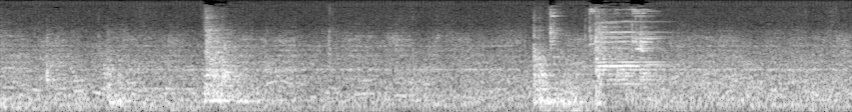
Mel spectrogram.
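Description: Metal clanks and knocks sharply.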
